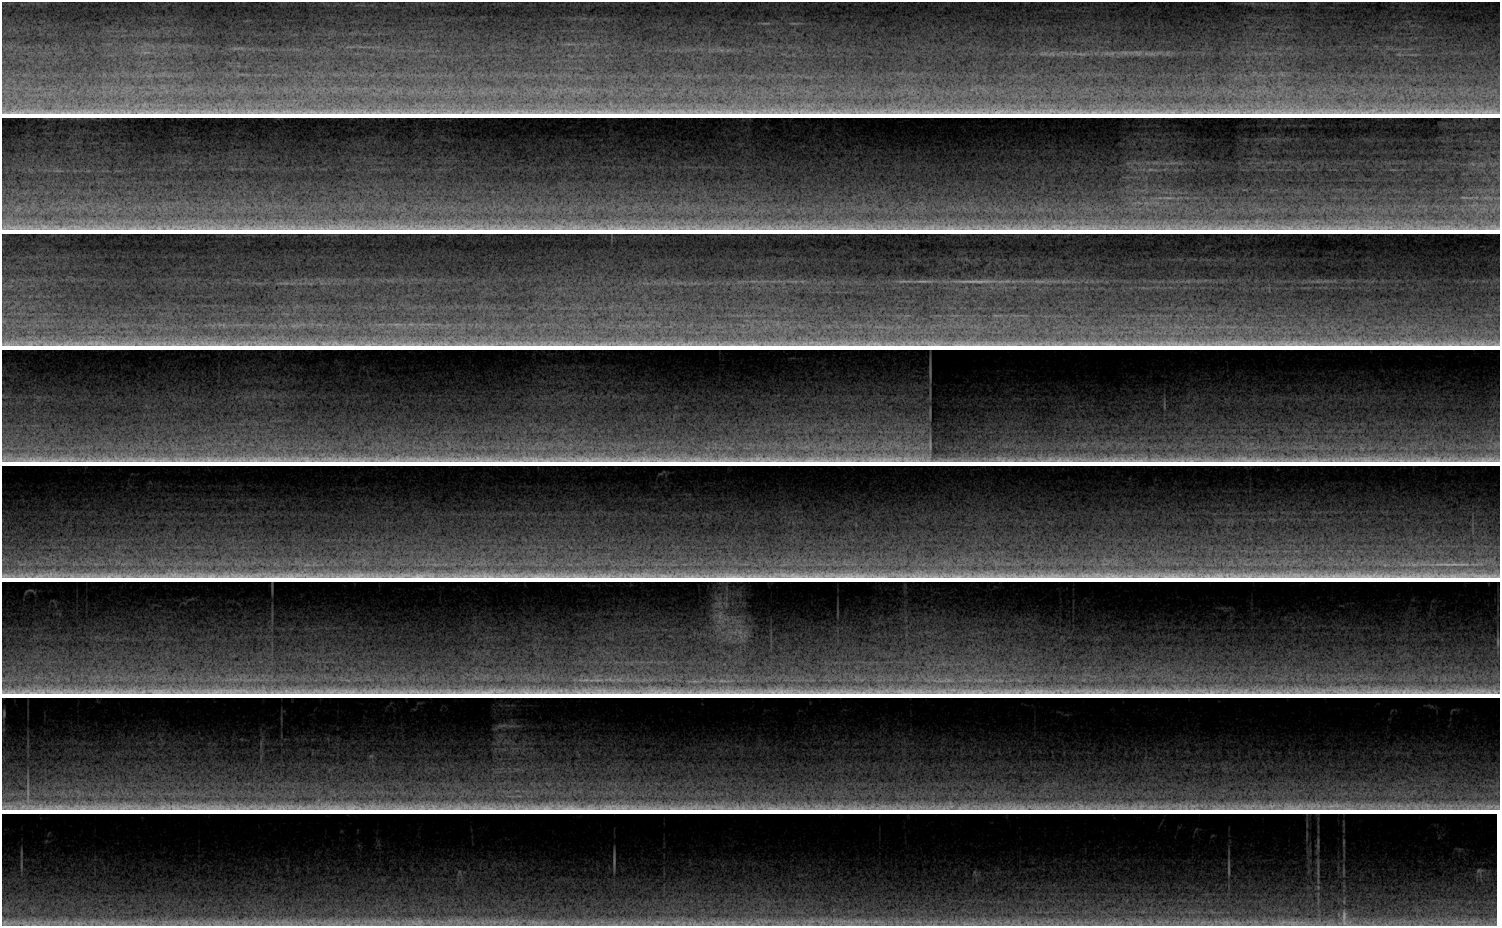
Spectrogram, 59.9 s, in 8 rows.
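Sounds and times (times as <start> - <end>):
faint brief squeals: 5.1 - 8.1, 13.1 - 15.4, 17.8 - 22.0.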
